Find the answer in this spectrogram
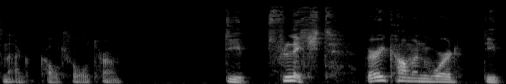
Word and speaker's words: Pflicht: Die Pflicht, very common word, die Pflicht, used to describe any kind of duty or responsibility that a person has.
